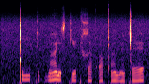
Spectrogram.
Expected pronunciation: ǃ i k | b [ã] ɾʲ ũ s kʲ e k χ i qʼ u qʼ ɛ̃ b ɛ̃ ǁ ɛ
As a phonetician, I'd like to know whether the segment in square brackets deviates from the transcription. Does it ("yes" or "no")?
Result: no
